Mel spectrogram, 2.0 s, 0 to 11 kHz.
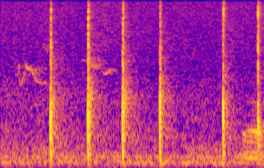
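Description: Six sharp, short knocks on a horse's cracked, abscessed hoof, each with a brief bright ring around 1 kHz. The knocks sound hollow because the hoof wall has separated where the abscess tracked up and broke out through the top.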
